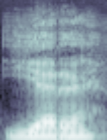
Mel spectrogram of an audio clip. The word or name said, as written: Yere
